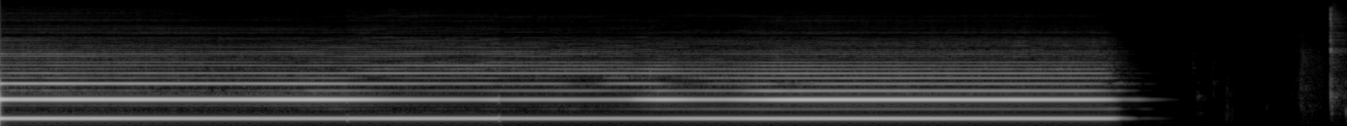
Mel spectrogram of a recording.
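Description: A single sustained clarinet E note held steadily for about seven seconds, clear and reedy with a strong tone, then cut off into silence.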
